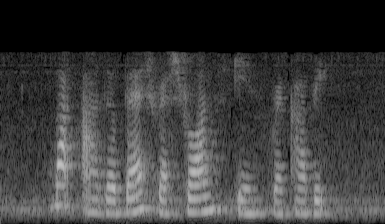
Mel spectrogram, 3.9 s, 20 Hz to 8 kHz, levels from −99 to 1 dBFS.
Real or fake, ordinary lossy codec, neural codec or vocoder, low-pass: real; AAC, 16 kbps; none; 7.2 kHz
